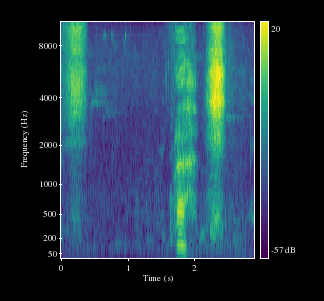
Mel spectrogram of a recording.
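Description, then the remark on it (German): A loud sneeze triggered by looking into the light: a voiced, rising 'ah' intake followed by a sharp, breathy burst, with another brief hissy exhale at the start. “Oder ich habe ins Licht geschaut und dann muss ich sofort das Niesen anfangen.”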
